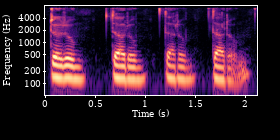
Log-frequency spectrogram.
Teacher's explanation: the heartbeat rhythm of unstressed, stressed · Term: iambic tetrameter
